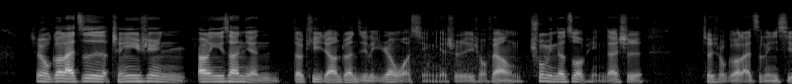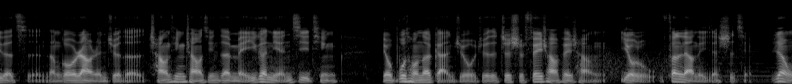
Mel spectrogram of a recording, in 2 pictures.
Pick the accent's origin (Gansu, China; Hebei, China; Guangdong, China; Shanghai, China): Guangdong, China; Guangzhou; 我其实是一个在广州长大的孩子，所以在我自己本身的成长历程当中，其实港乐粤语音乐对我有非常大的影响。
